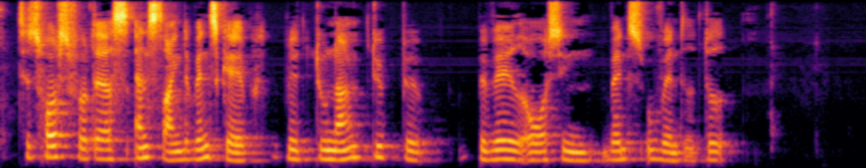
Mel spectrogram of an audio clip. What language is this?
Danish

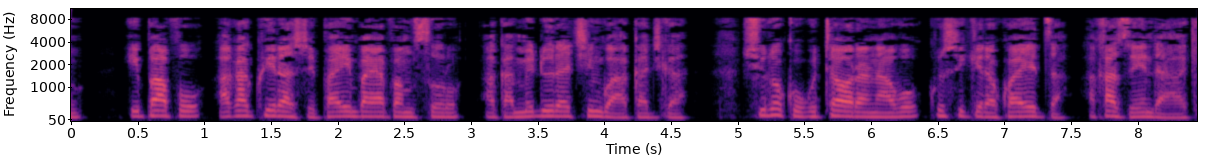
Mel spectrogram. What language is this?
Shona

